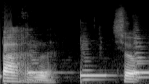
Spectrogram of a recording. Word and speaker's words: parles: the verb changes to parle. So il parle, elle parle. But don't be fooled, the S in the parle is actually silent.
